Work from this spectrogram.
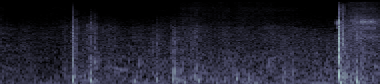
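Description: New Year fireworks set off by neighbors pop in the distance: scattered faint bangs and crackles over a quiet background, with a sharper, louder burst near the end.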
